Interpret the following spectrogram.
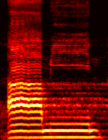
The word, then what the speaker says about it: Amin: yang penting bacanya bener Amin huruf alifnya panjang huruf mim nya panjang Jadi kalau ada orang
